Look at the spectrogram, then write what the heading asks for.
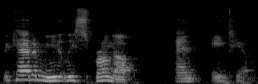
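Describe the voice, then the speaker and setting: A man's voice: a little high, very animated, fairly quick, slight background noise. A man reading a fairy tale and explaining its lesson in an informal, explanatory way. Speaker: attorney reading a fairy tale and giving estate tips. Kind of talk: storytelling and informal explanatory talk.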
